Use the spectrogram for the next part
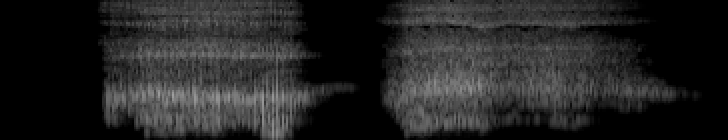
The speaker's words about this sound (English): snoring began once more, as he drifted back into his drunken stupor.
